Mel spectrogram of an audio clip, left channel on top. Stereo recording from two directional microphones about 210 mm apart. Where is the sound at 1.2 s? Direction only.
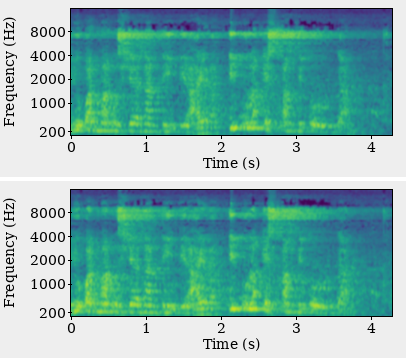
30° right (ahead or behind).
